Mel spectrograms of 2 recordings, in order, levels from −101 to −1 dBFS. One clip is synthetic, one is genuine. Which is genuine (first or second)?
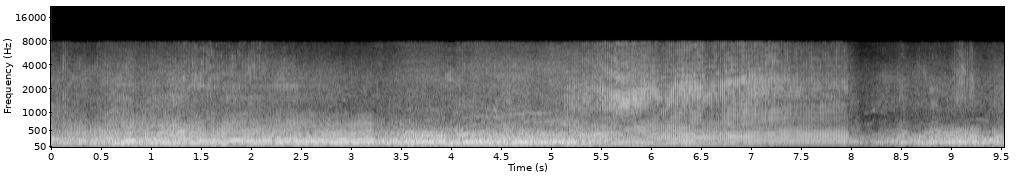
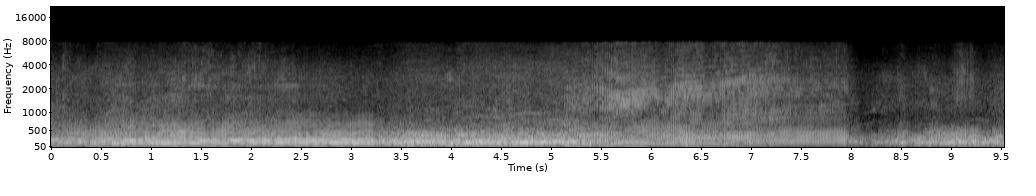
first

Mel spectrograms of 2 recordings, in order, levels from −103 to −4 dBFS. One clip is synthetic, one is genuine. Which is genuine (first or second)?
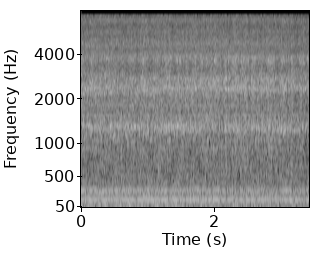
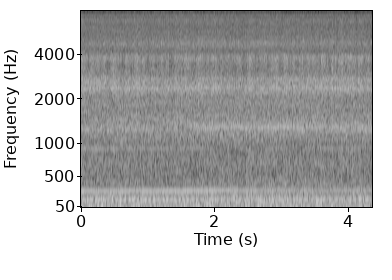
second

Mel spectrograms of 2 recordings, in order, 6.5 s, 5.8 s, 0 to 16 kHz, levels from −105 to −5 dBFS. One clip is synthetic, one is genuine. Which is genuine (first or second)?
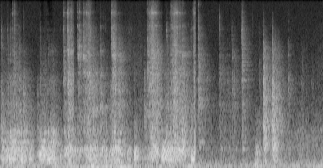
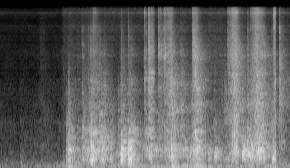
first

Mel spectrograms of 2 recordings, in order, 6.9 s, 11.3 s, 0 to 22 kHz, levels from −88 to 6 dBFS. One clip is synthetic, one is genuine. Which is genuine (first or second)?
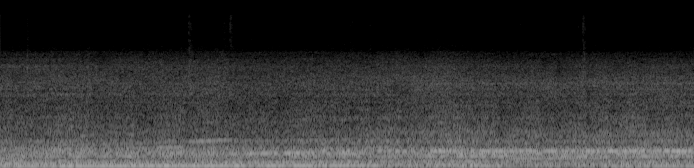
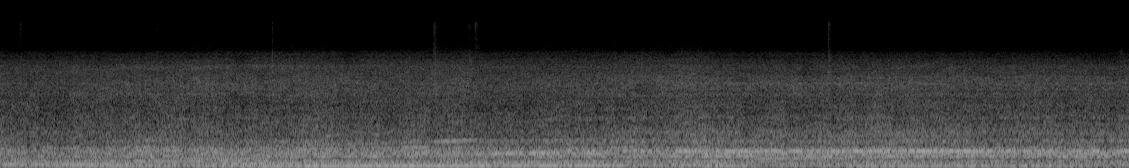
first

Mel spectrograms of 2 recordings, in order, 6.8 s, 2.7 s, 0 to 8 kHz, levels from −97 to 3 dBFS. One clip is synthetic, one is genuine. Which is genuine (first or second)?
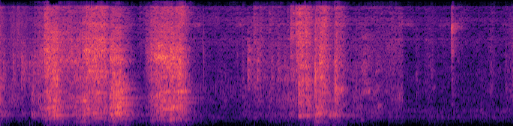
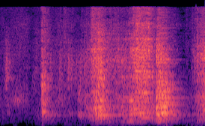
second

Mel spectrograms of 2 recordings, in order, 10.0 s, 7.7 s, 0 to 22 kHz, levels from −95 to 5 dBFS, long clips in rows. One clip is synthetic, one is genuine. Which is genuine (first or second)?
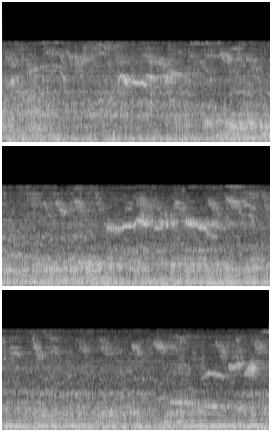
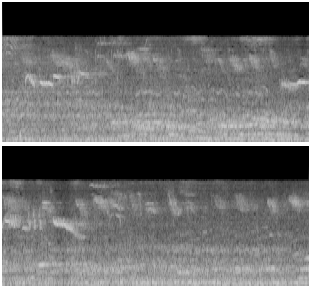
second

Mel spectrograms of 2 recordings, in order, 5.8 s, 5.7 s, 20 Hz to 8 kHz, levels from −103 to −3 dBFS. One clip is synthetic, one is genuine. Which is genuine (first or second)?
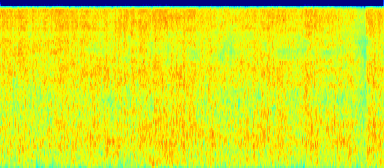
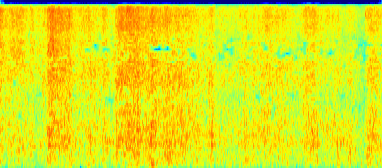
second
